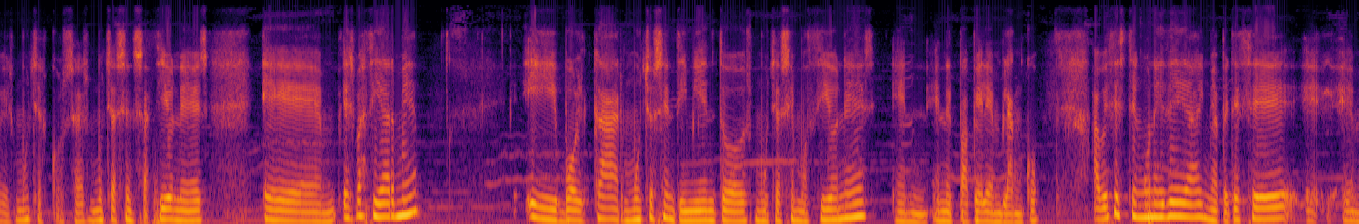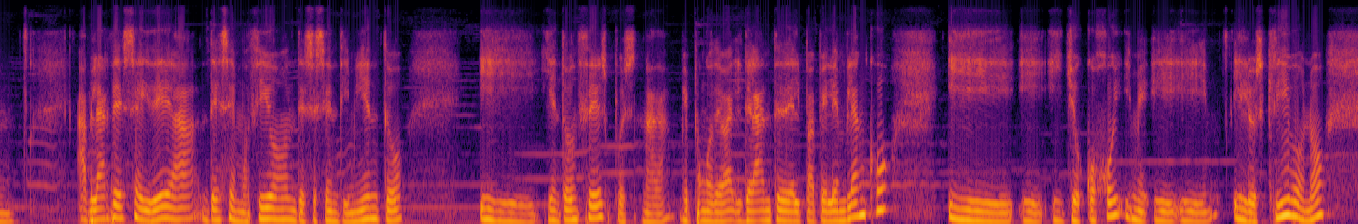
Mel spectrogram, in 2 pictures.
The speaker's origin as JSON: {"language": "Spanish", "region": "Region of Murcia", "country": "Spain", "lives_now": "Valencia, Spain", "said": "tengo 51 años, vivo en Valencia, aunque soy murciana."}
